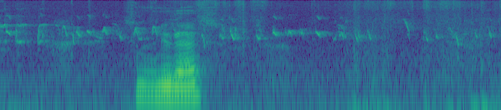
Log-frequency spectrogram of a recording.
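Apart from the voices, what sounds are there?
chickens clucking in backyard coop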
